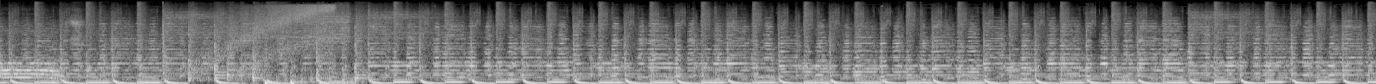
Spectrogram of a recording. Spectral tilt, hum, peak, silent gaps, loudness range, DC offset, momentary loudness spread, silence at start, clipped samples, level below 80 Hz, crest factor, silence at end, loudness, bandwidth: -4 dB/octave; none; 0 dBFS; none; 1 LU; under 0.1%; 2 LU; 0 s; under 0.1%; -18 dBFS; 12 dB; 0 s; -12 LUFS; over 20 kHz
